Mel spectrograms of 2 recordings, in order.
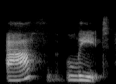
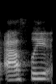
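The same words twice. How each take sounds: First: "athlete" as ath, pause, leet, slowly; syllable breakdown. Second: Said in the usual way. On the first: Shown as a demonstration. Tutor repeats the breakdown for a learner, "athlete" in two slow separate syllables. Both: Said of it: "could you break down pronunciation again".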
